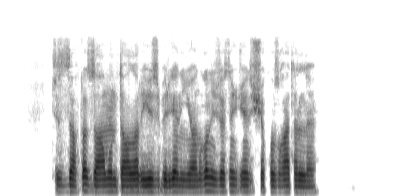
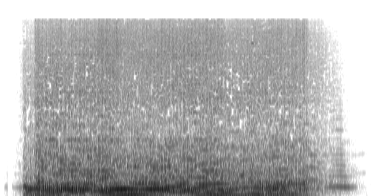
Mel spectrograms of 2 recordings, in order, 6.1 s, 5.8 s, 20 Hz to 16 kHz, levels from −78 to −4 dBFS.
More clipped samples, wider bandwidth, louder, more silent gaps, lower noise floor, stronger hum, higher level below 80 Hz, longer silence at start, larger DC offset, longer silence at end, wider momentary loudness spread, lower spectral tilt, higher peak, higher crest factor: neither; second, 7.8 kHz vs 11.5 kHz; about the same, -18 LUFS vs -20 LUFS; neither; first, under -90 dBFS vs -64 dBFS; neither; second, -64 dBFS vs -28 dBFS; first, 0.8 s vs 0.35 s; neither; first, 1.4 s vs 0.55 s; second, 6 LU vs 16 LU; about the same, -6.5 dB/octave vs -5.5 dB/octave; about the same, -4 dBFS vs -6 dBFS; about the same, 16 dB vs 14 dB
